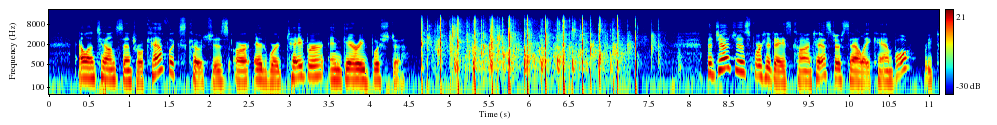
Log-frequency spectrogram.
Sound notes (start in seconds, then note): 4.6 applause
